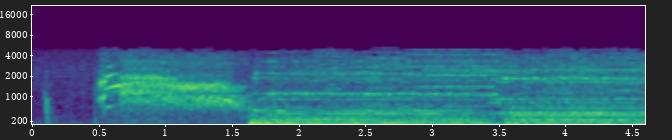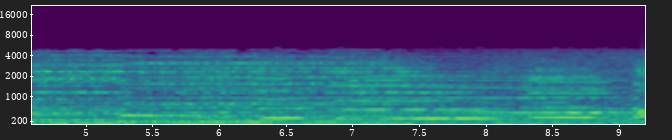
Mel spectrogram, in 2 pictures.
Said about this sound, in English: was a good, loud scream.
